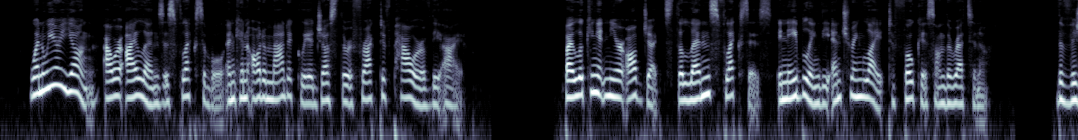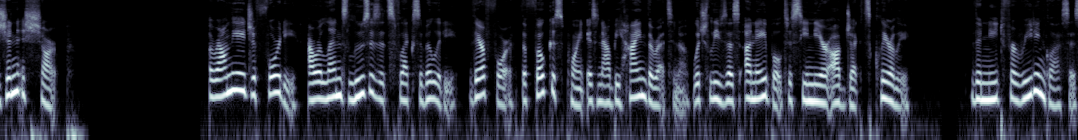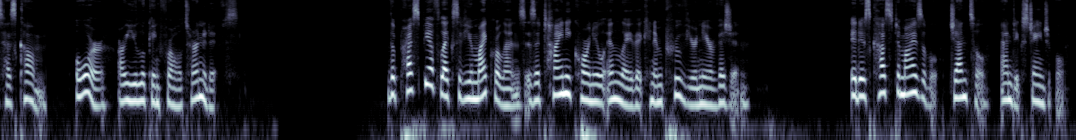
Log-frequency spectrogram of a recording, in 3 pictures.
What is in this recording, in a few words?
English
